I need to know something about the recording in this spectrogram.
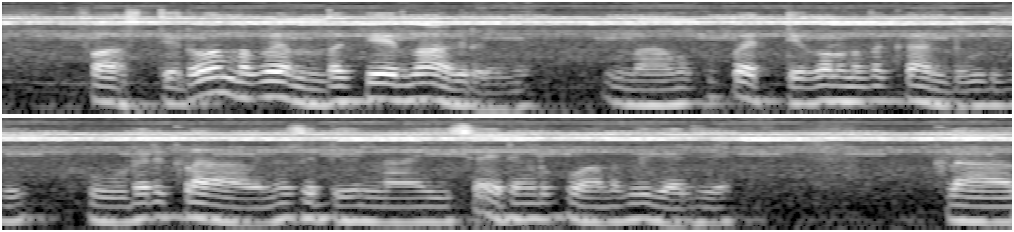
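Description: A man talking, over a steady high-pitched chorus of insects that runs on without a break.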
